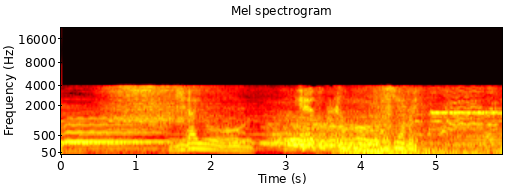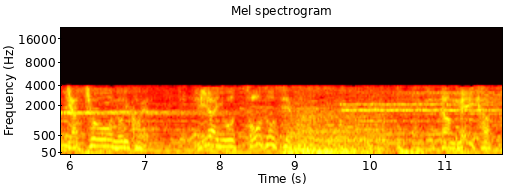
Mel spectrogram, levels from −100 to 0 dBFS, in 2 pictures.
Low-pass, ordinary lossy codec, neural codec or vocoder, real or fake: 7.2 kHz; AAC, 16 kbps; none; real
